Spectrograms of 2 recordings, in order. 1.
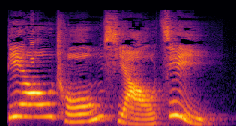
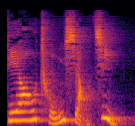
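读得很慢，吐字非常清楚。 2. 读得快一些，感情很丰富。

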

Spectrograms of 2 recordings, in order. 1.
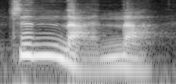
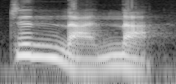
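语气词连读成 'na'。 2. 语气词连读成 'na'。

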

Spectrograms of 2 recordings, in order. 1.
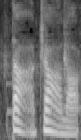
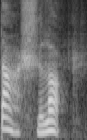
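中间这个音节读 zha。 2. 中间这个音节读 shi。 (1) "大栅栏不念大栅栏" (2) "而是念作大石栏"

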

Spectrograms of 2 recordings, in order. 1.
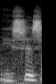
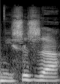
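这是用很温柔、很亲昵的语气说的。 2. 这是用很凶、很有威胁的语气说的。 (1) "我们是很亲密的讲" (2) "很威胁的语气，我们就会很凶的说"

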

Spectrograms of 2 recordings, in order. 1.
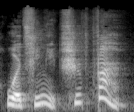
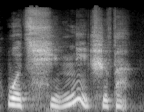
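重音在“饭”上。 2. 重音在“请”上。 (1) "强调饭" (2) "突出请，意思是我出钱"

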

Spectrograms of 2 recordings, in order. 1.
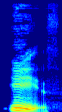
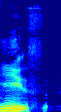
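第一个音节的元音脱落了。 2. 第一个音节的元音完全保留。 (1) "这个一呢元音脱落了" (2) "意思呢是轻声，我们读成意思"

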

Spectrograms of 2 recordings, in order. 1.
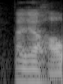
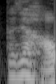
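这句话说得很平淡，没有什么情绪。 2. 这句话说得情绪饱满，很有感染力。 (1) "你只要说清楚就OK 了。你比如说" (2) "如果换做一个比较特别有情绪的话"

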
